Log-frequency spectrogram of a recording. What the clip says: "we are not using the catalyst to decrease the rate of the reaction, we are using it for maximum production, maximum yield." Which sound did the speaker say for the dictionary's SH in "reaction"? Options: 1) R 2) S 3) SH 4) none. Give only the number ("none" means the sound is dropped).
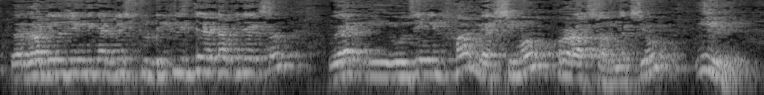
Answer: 2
